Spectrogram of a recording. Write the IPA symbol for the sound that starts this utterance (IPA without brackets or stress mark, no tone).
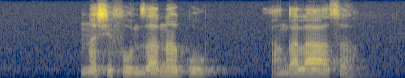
n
